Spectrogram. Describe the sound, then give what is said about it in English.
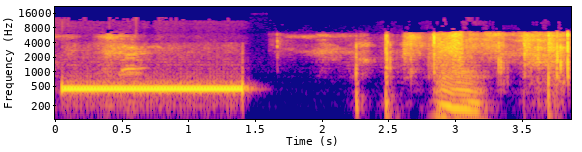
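A telephone being redialed: a steady, loud dial tone holds for over a second, then cuts to a few sharp clicks and brief touch-tone bursts. “I hung up on them, and I'm dialing them again.”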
